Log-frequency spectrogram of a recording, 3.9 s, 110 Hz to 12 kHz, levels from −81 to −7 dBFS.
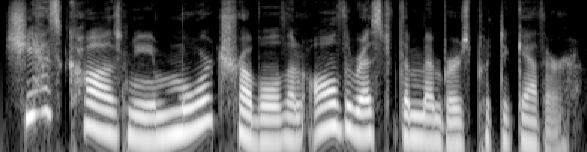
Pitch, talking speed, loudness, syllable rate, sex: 190 Hz, 230 wpm, -16 LUFS, 5.3 syllables/s, female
